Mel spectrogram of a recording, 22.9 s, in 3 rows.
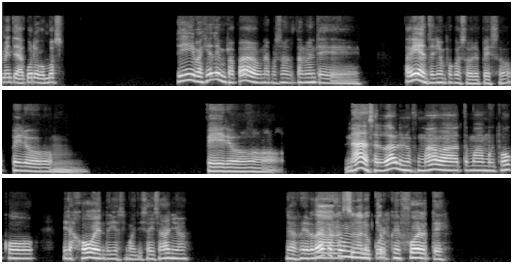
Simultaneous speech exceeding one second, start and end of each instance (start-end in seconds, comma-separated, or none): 19.9-21.1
